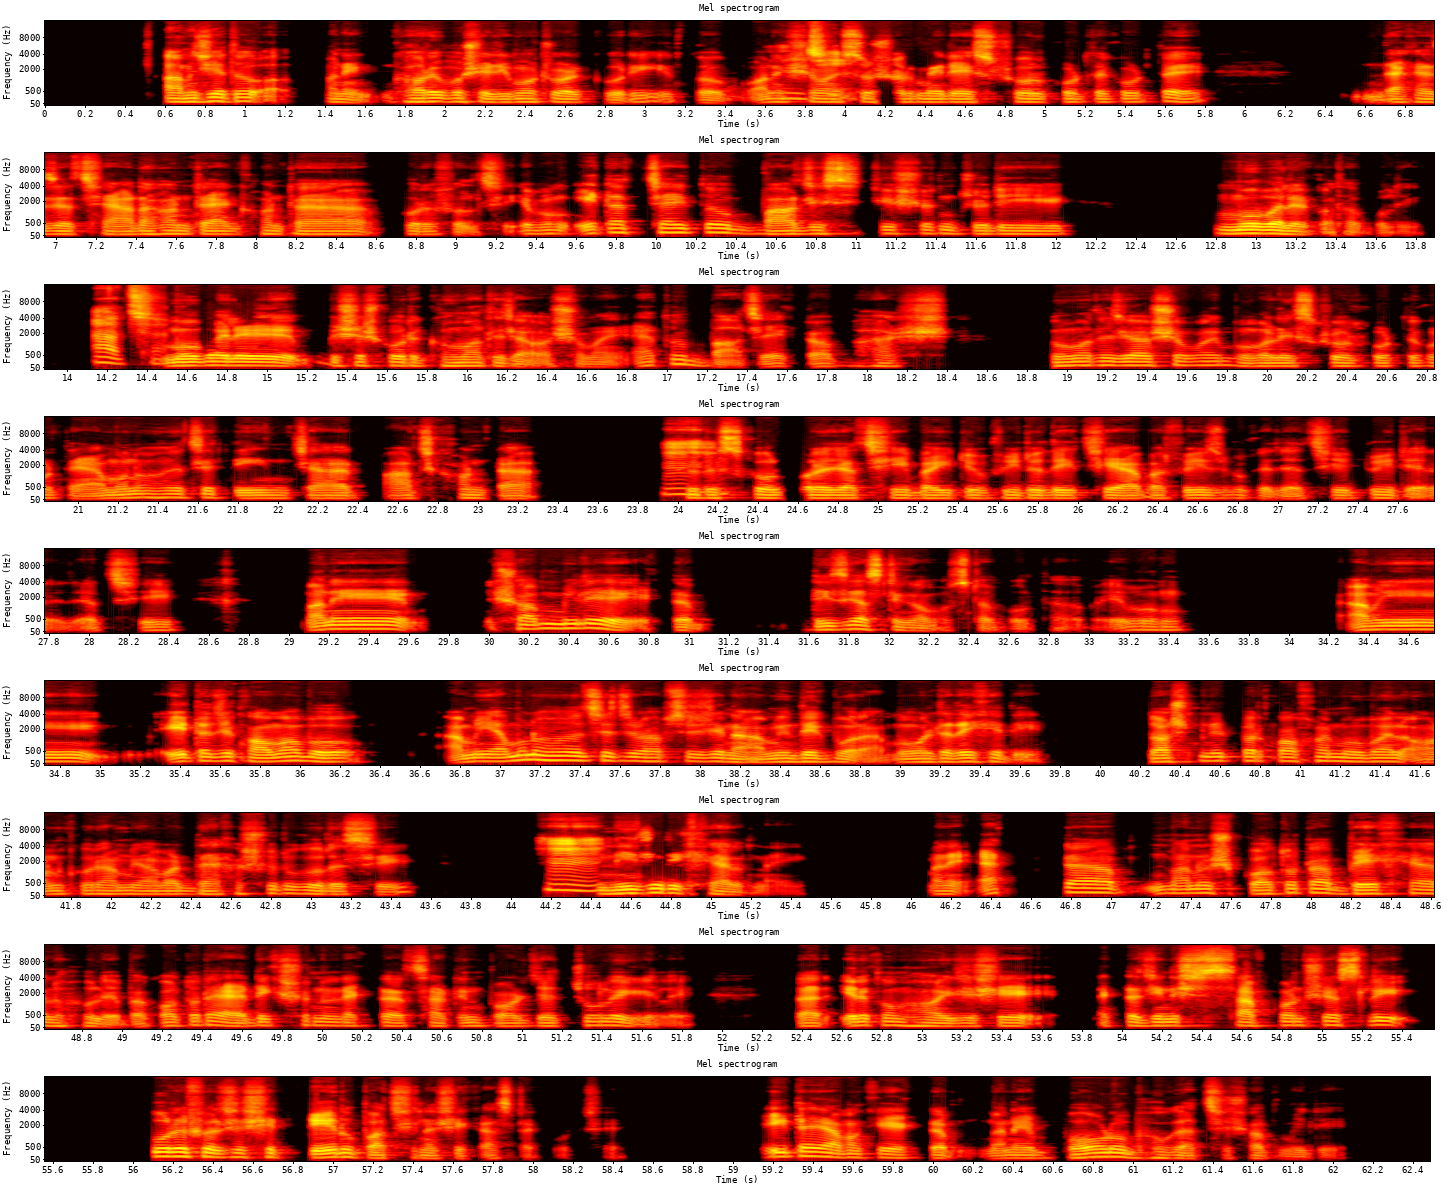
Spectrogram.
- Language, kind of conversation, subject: Bengali, advice, ফোনের ব্যবহার সীমিত করে সামাজিক যোগাযোগমাধ্যমের ব্যবহার কমানোর অভ্যাস কীভাবে গড়ে তুলব?
- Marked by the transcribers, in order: tapping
